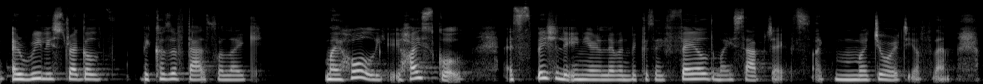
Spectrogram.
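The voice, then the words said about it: Non-native English accent. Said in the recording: “I had to repeat myself all the time... my accent”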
